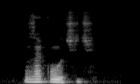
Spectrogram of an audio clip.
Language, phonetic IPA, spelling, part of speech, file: Polish, [zaˈkwut͡ɕit͡ɕ], zakłócić, verb, LL-Q809 (pol)-zakłócić.wav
